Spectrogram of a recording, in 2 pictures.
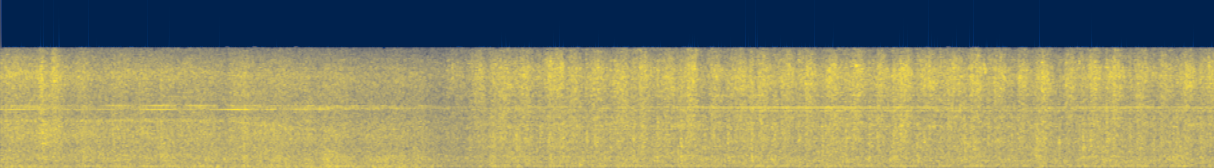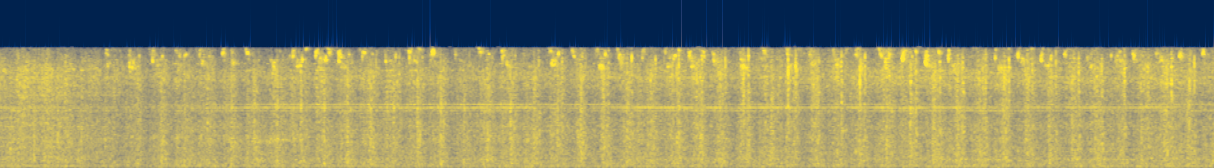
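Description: Corrugated-box production machinery running: conveyors and a Bobst Expertfold folder-gluer working at speed, a dense steady clatter with a constant hum underneath and a faint high whine.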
